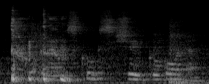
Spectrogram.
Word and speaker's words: Skogskyrkogården: Can you spell the, or can you pronounce? Skogskyrkogården.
